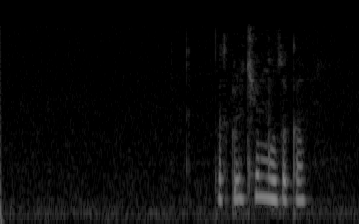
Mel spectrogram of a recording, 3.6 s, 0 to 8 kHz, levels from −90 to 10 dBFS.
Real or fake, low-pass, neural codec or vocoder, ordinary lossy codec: real; 7.2 kHz; none; MP3, 24 kbps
